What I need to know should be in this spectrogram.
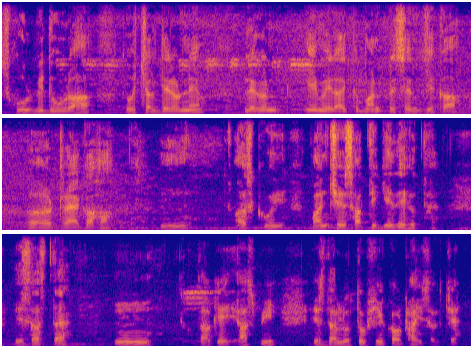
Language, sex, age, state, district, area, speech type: Dogri, male, 60+, Jammu and Kashmir, Udhampur, rural, spontaneous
